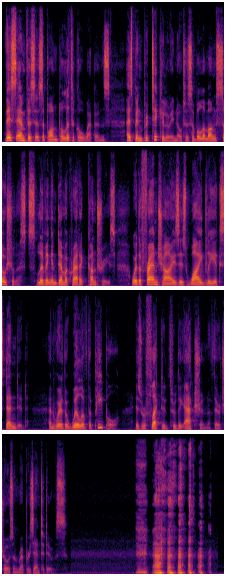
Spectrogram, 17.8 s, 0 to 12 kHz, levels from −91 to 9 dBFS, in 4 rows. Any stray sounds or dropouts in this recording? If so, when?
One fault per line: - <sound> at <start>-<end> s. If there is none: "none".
- laugh at 16.0-17.5 s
